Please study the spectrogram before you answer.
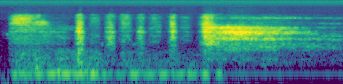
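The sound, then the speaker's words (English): Breath of fire, the rapid breathing of Kundalini yoga: one breath in, then a quick, even run of sharp, short puffs of breath, ending in a longer rush of air. The breathing is faint and alone. “the breath of fire. It, it is a Kundalini yoga technique, but basically um, it, it's a really good anxiety booster, and you just breathe in and then you kind of like hyperventilate out.”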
